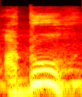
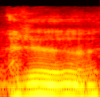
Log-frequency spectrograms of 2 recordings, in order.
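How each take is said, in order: First: It is said strongly and loudly. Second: It is said softly and quietly.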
